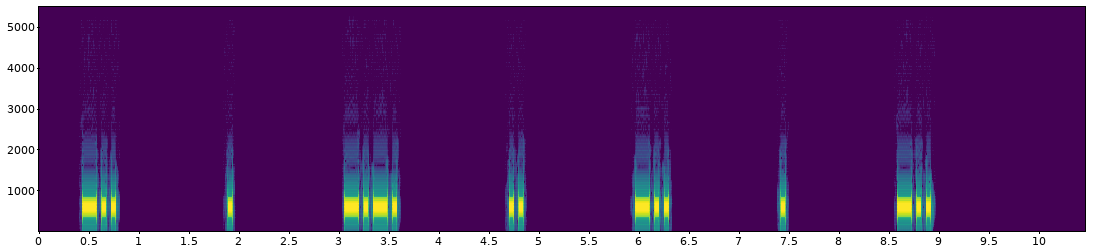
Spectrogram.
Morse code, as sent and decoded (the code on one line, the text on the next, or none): -.. -.-. .. -.. -..
DECIDED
